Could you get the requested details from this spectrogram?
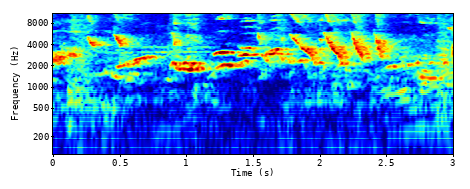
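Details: Oriental magpie-robin, called murai batu, singing continuously: bright clear whistles and rapid descending high-pitched sweeps repeated in quick series, mixed with busy chattering notes throughout.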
